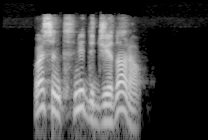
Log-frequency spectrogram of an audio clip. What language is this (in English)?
Kabyle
